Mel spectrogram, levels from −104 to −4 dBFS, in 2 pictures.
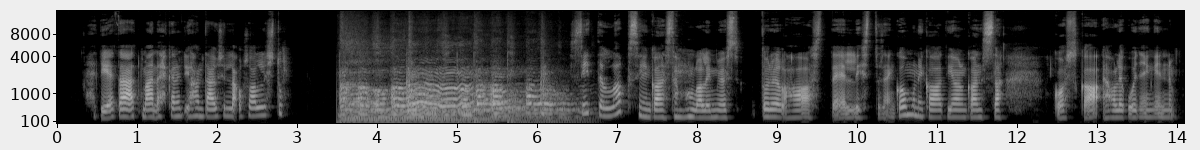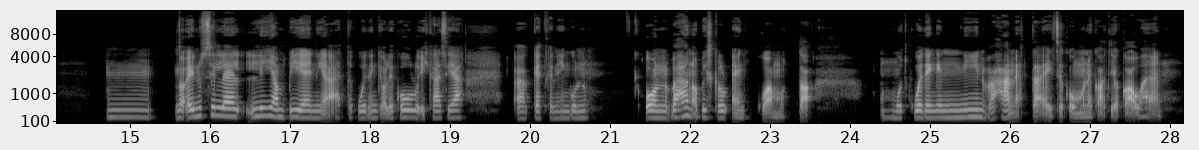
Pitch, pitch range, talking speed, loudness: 195 Hz, 185-220 Hz, 110 wpm, -43 LUFS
